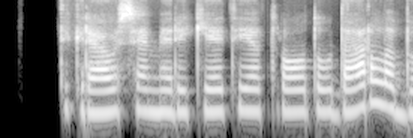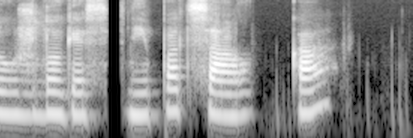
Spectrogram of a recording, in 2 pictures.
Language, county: Lithuanian, Vilnius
